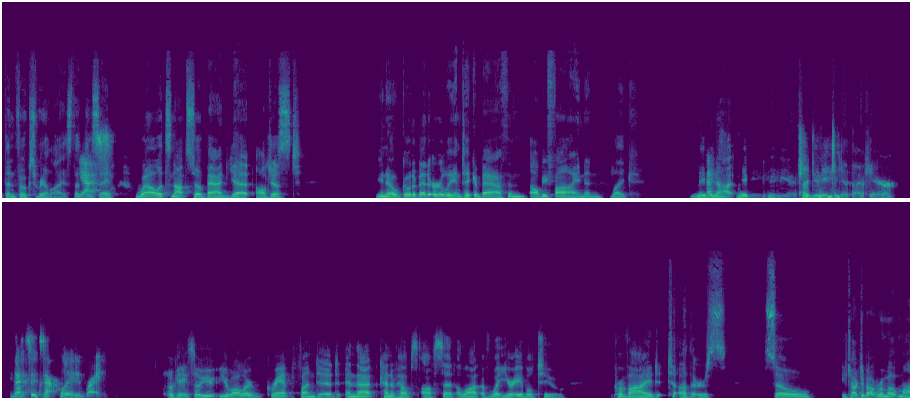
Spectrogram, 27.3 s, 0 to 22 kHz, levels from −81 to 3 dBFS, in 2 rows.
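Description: From 11.19 to 23.65 s, just after "maybe that's not", a call bitrate drop turns the speech muffled and watery. The coarser coding fits a fall from 40 to 7 kbps, and the bandwidth narrows from 20 kHz to 8 kHz. Unlike packet loss, nothing drops out. The damage is continuous.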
